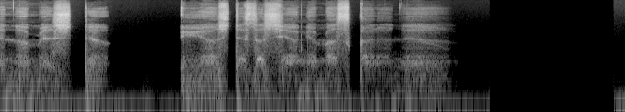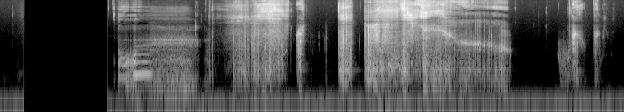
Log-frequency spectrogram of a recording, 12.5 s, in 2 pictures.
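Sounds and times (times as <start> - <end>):
oral sex sounds, right channel: 7.4 - 12.4.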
